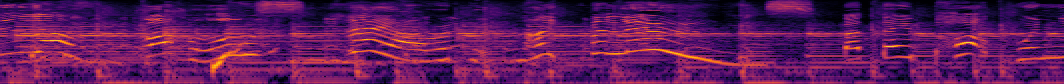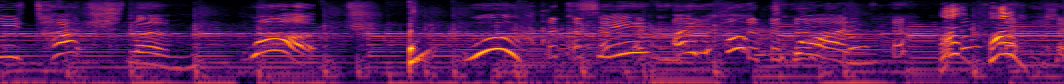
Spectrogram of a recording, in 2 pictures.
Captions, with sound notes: I love bubbles! They are a bit like balloons. But they pop when you touch them! Watch! -Whoo! -(KIDS LAUGHING) See, I popped one.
